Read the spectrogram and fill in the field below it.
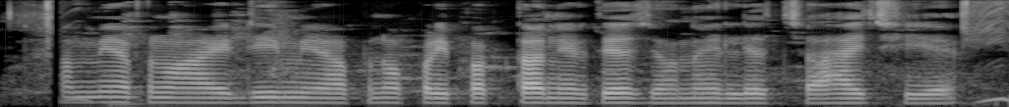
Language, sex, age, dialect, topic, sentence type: Maithili, male, 25-30, Angika, banking, statement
